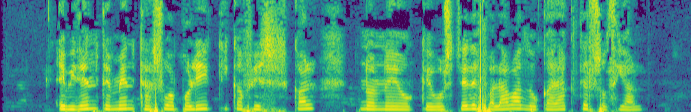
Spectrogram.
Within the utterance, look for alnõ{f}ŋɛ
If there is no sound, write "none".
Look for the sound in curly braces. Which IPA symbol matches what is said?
none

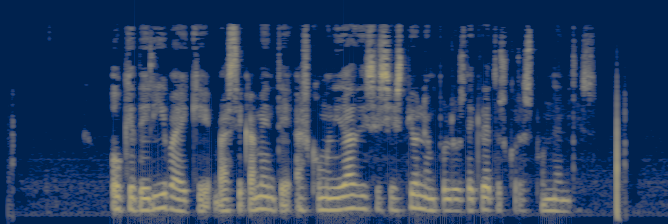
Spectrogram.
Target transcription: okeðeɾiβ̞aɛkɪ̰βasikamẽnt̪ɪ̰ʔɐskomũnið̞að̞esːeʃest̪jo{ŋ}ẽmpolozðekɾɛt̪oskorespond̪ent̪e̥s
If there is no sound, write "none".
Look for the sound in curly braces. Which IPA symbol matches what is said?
n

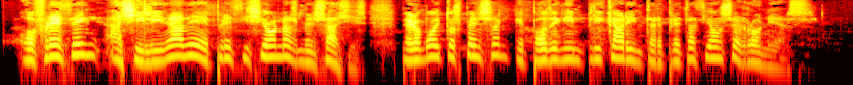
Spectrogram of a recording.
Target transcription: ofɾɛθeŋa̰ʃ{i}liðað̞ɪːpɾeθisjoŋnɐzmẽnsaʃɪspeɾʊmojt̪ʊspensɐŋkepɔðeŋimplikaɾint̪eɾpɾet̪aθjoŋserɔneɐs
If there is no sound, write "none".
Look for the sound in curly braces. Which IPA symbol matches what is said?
i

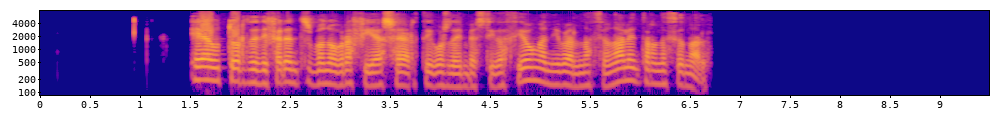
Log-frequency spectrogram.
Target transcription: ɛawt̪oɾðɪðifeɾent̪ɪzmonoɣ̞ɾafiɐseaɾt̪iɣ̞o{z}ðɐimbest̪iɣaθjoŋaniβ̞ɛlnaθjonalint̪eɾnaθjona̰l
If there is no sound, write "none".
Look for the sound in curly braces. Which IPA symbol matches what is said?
z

